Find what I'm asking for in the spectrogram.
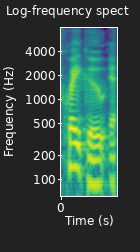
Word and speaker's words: Kwaku: Since the time I recorded that episode, I have been advised by a number of individuals that the correct pronunciation is Kwaku and not Kwaku.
